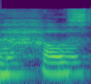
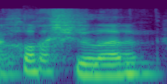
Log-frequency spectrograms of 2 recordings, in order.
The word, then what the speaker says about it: Hochschule: And then his wife actually happened to be part of the Haus der Gestaltung in Ulm, which was a school that means school. I said it wrong. Hochschule, but a different word.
